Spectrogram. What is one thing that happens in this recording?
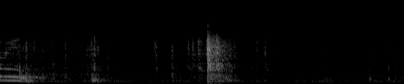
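A door clicks open.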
